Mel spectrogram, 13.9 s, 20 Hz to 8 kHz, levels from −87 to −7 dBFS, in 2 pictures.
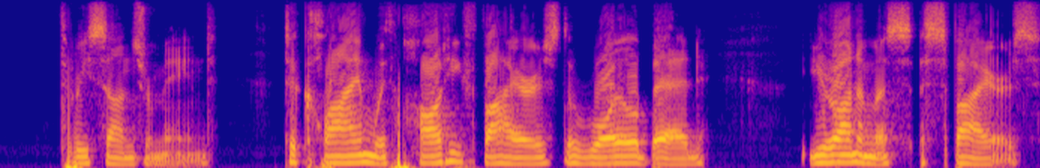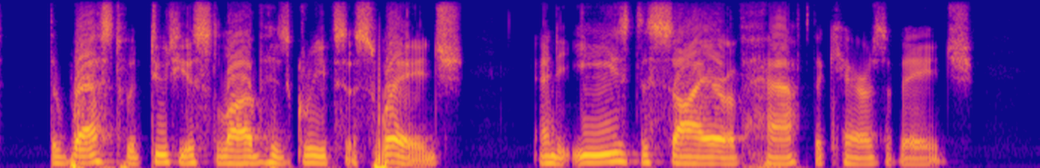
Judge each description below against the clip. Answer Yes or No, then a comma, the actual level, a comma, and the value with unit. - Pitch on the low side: Yes, low, 115 Hz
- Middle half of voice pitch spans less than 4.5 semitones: Yes, narrow, 2.5 semitones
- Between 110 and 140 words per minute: Yes, slow, 135 wpm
